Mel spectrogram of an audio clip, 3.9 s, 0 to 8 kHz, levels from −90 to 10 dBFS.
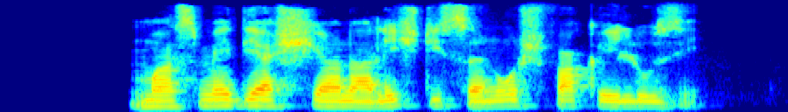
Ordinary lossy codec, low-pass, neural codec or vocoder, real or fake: MP3, 48 kbps; 7.2 kHz; none; real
